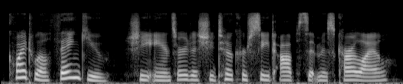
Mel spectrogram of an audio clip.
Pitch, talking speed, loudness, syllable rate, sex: 210 Hz, 210 wpm, -18 LUFS, 6.1 syllables/s, female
